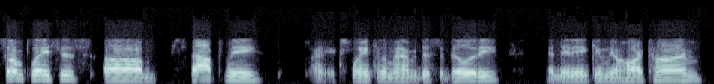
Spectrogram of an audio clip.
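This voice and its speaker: A man's voice: medium pitch, normal speed, smooth, dry recording. Man telling a story over a tinny phone line. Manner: rambling storyteller who acts out quoted exchanges. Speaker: caller. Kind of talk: recounting a story on a call-in radio show. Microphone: telephone.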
